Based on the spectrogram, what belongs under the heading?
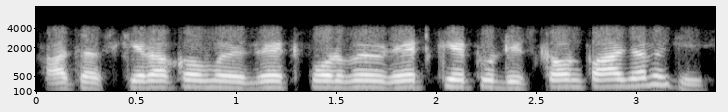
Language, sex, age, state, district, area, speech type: Bengali, male, 30-45, West Bengal, Darjeeling, urban, conversation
